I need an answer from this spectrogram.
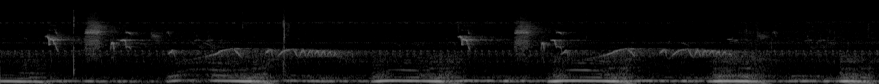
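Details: Low, droning hoots from African wild dog puppies at the den come in a steady series of sustained notes with overtones, mixed with rising whines and bird chirps.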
